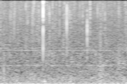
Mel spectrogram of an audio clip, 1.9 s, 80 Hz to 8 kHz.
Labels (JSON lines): {"label": "anthrophony, boat engine", "recorder": "SoundTrap 500"}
